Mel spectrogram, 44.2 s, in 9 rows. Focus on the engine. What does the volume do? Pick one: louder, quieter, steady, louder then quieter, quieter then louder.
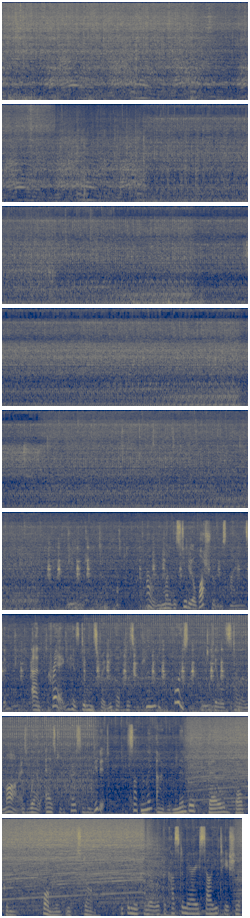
quieter then louder.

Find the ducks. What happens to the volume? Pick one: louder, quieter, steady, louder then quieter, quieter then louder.
quieter then louder.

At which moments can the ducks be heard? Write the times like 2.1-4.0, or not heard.
25.2-34.4.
